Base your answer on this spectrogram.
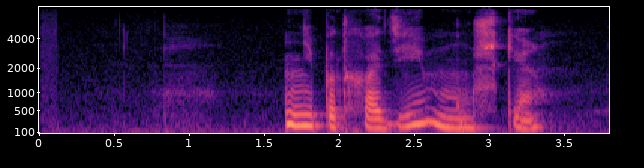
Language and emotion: Russian, neutral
